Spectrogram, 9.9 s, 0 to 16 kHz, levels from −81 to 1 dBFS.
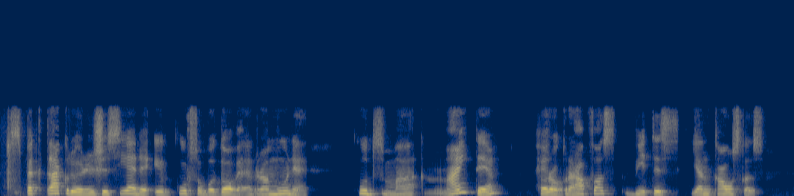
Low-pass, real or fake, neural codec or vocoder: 7.2 kHz; fake; codec, 16 kHz, 0.8 kbps, ZipCodec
